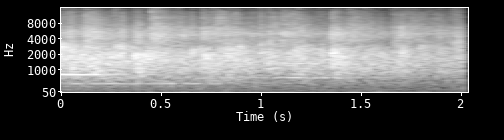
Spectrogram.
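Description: A church congregation at a Sunday worship service in Dungarpur claps together in praise, a faint, dense burst of applause heard from a distance that fades slightly toward the end.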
